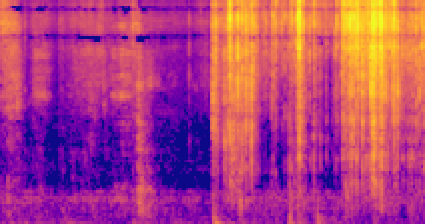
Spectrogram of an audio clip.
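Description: Foil wrapper of a Topps Chrome trading-card pack crinkling and tearing as it is opened by hand, starting about halfway in after a near-quiet start.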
